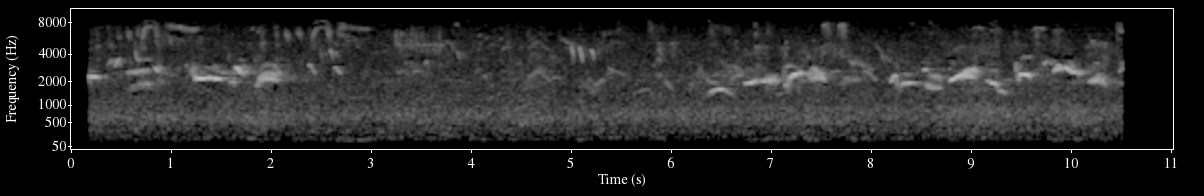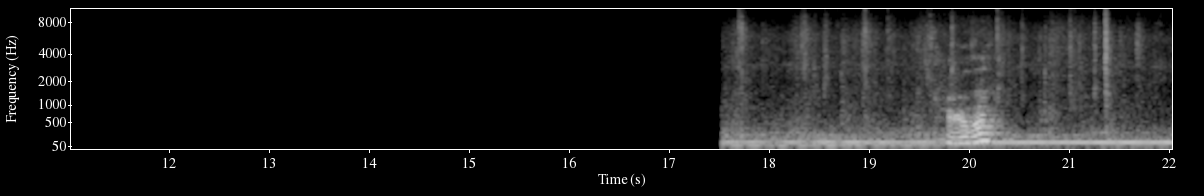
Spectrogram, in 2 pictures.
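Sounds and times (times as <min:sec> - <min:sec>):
birds chirping and whistling: 0:00.2 - 0:10.5.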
